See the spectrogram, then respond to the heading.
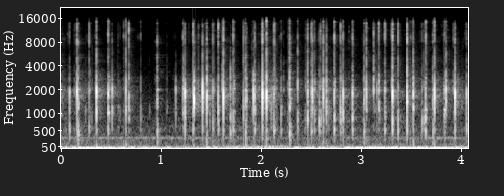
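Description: Fingertips type steadily on a Cyberboard mechanical keyboard with plastic keycaps and a black aluminum case. A rapid, uneven stream of short, crisp clacks with a bright, clicky edge rides over a faint low hum.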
